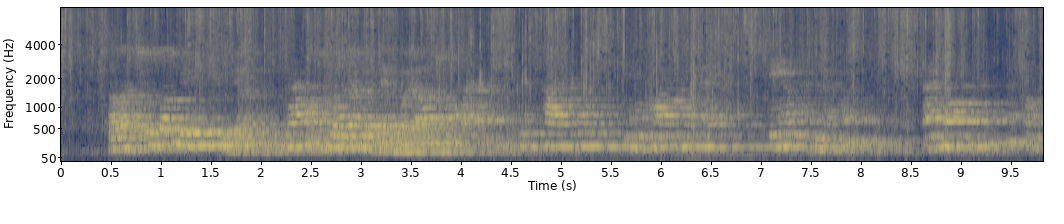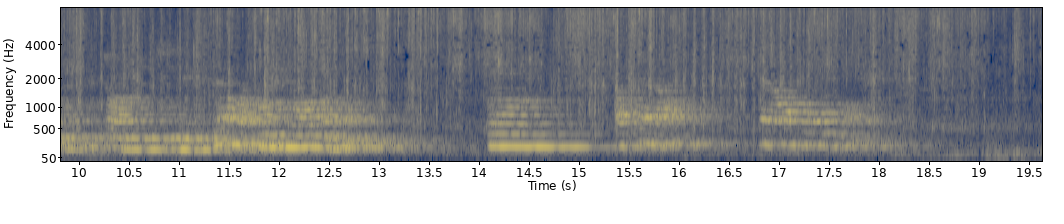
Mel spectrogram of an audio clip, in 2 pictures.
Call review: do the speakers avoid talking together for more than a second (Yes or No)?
No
